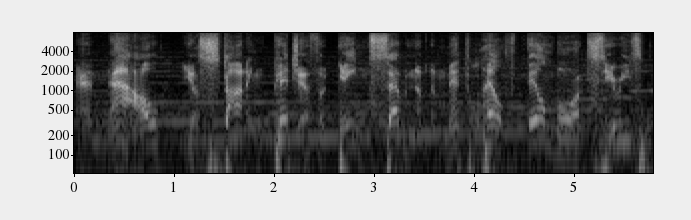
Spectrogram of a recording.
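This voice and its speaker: An actor playing a mock-grand, wisecracking heckler riffing over an old film, with music underneath. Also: male voice, mid-range voice, big pitch swings, unhurried, pushed and bright, full character voice.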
